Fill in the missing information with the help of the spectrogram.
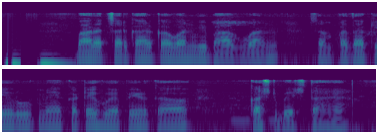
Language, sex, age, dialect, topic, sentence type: Hindi, male, 18-24, Hindustani Malvi Khadi Boli, agriculture, statement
